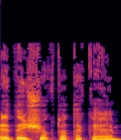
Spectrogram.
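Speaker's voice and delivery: wary, suspicious tone. Mammy asks Scarlett about a woman who knew her; suspicious question. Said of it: "подозрительно спросила мамушка".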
